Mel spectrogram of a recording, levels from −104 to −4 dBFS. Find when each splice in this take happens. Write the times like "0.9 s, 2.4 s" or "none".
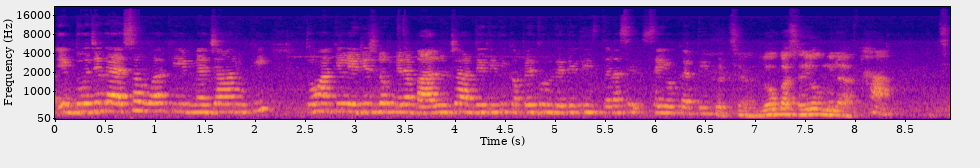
none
